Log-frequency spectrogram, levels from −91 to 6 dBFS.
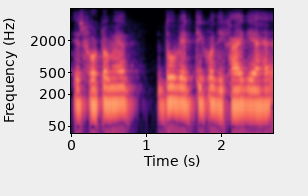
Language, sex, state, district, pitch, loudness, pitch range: Hindi, male, Jharkhand, Deoghar, 130 Hz, -20 LUFS, 125-135 Hz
